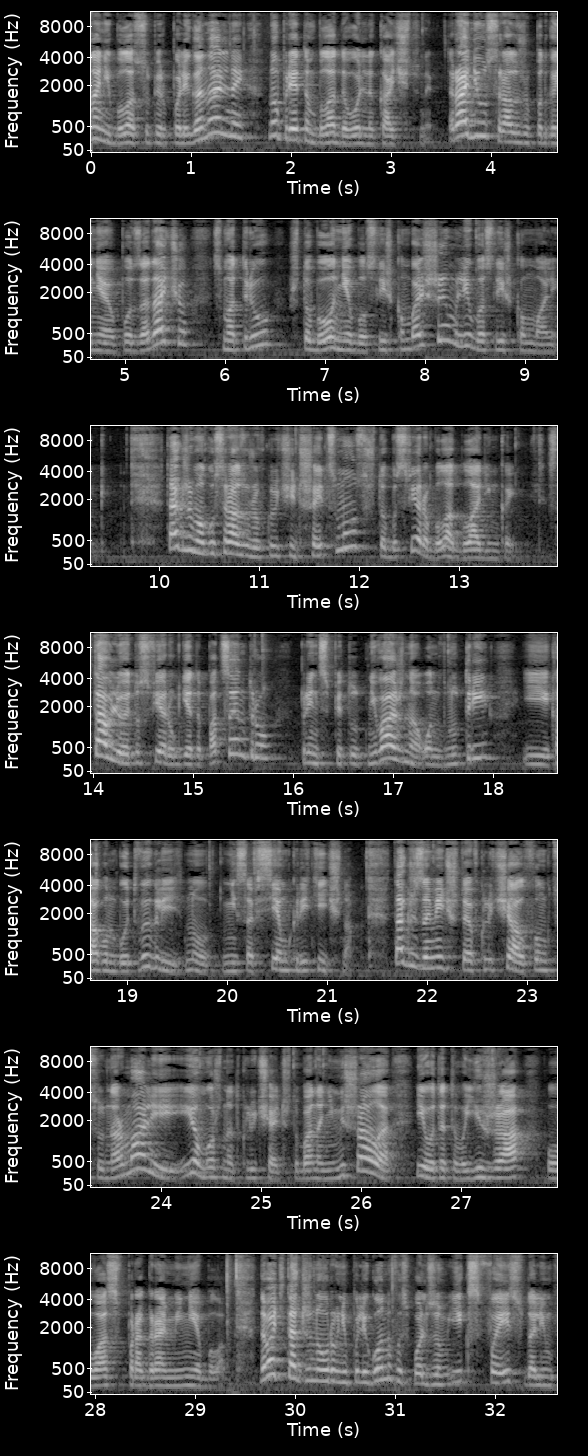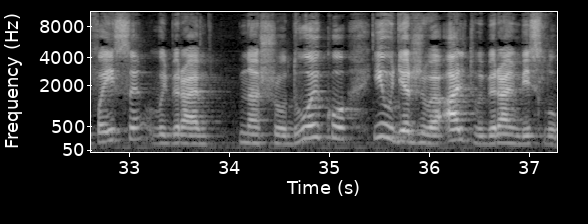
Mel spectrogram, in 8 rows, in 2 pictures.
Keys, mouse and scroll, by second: 3.4-6.4 drag, 10.4-11.7 right drag, 11.7 middle click, 12.2-12.6 scroll down 6, 12.7 middle click, 13.6 click, 14.2-15.7 middle drag, 15.7 click, 16.8 click, 18.7 Tab, 19.5 scroll up 4, 20.0 shift+middle click, 20.5-21.9 scroll up 1, 22.0-25.1 drag, 26.6 click, 29.4 3, 29.5 click, 30.3 x, 31.1 x, 33.8 3, 34.7 click, 35.7 alt+click.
